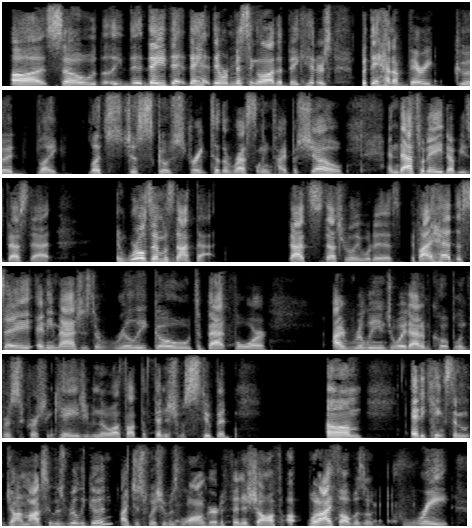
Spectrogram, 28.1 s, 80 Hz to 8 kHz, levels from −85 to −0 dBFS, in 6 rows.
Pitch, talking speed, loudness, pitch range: 160 Hz, 215 wpm, -22 LUFS, 140-170 Hz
